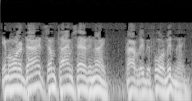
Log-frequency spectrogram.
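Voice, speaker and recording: Precise, professional country doctor, played by a male actor, mid-pitched, muffled vintage radio drama. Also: brisk, natural voice. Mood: businesslike. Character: brisk, precise small-town medical examiner man. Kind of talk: 1950s radio drama acting. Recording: muffled old radio recording, faint noise.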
